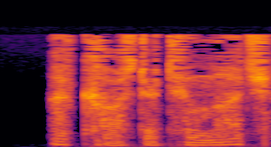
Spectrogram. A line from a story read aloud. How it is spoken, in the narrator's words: I said quietly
